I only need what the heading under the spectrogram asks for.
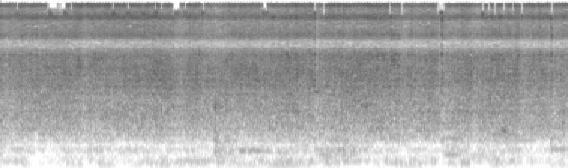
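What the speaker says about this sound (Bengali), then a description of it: "মশলা, চিংড়ি মাছ, আলু সব একসঙ্গে ভাজা হয়ে গেছে, তেল বেরিয়ে এসছে।" Prawns, potatoes and spices frying together in oil for a pointed gourd and prawn dish, giving a steady, dense hiss that holds evenly from start to finish with no voices.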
